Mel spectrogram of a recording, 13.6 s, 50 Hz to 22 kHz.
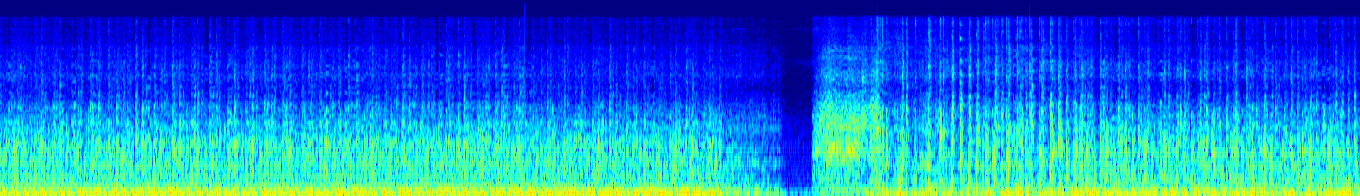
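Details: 1974 Nova's new low-compression turbo small block (40-over, 3.48 stroke, forged pistons; replaces a cracked-cylinder-wall 388): deep, even idle that dips briefly then settles smooth, no knocks or ticks, sounding better than the 388. Normal idle.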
